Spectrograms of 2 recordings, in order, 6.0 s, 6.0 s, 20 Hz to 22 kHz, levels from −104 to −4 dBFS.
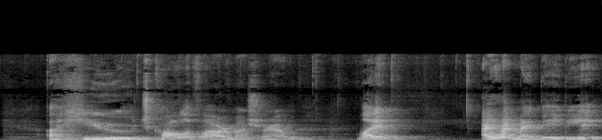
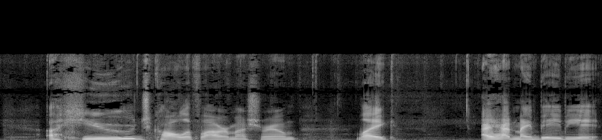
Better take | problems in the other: second | room echo; slight; dies away in 0.6 s

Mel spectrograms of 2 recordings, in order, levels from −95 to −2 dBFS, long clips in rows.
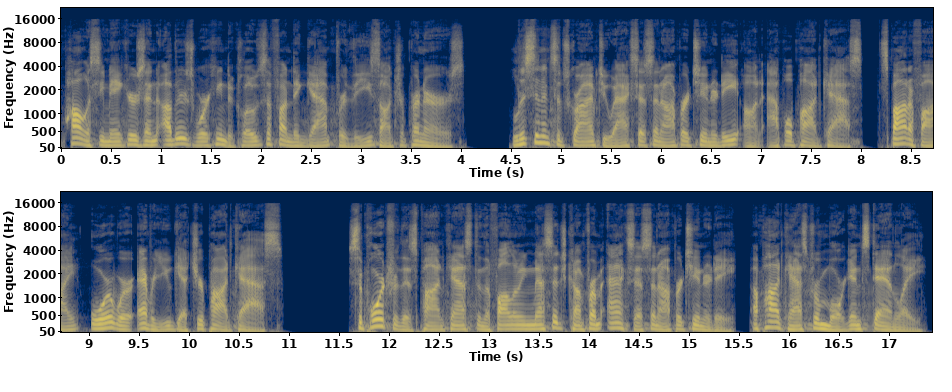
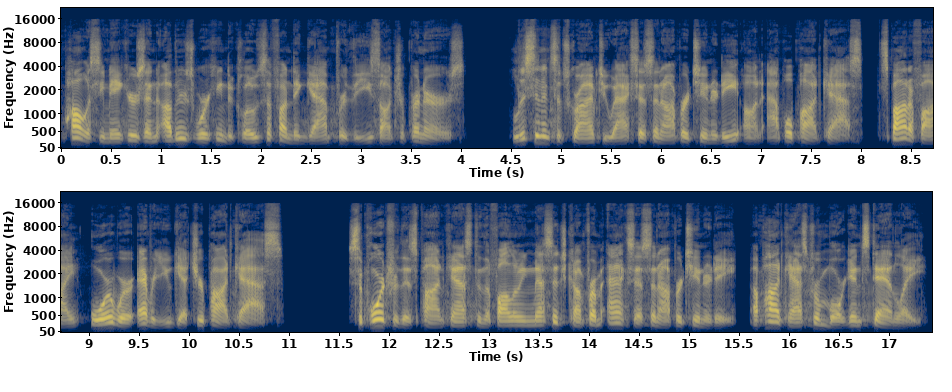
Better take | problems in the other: first | thin; very; fading below 350 Hz

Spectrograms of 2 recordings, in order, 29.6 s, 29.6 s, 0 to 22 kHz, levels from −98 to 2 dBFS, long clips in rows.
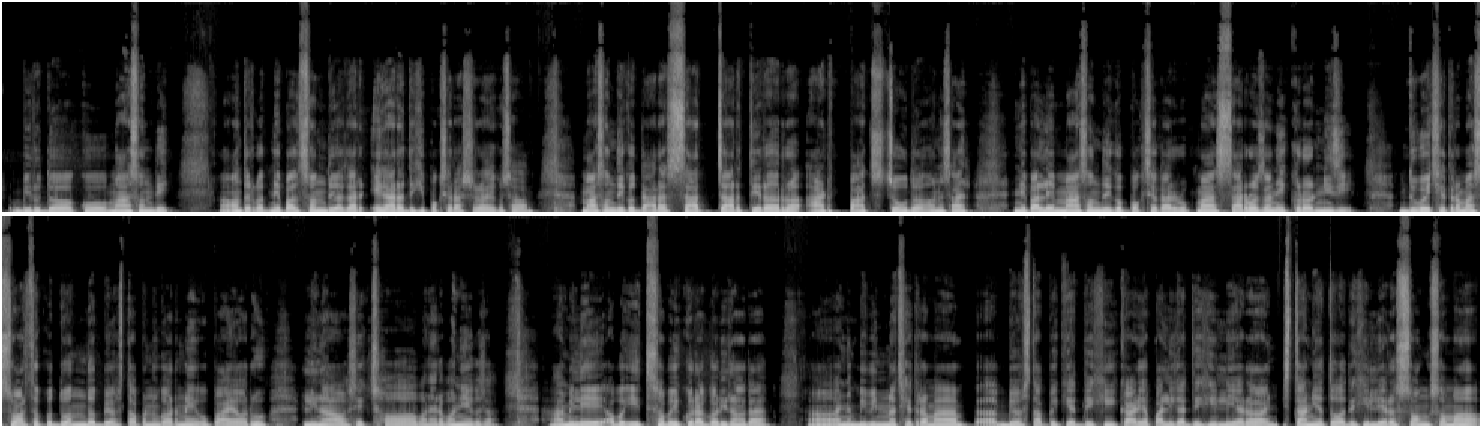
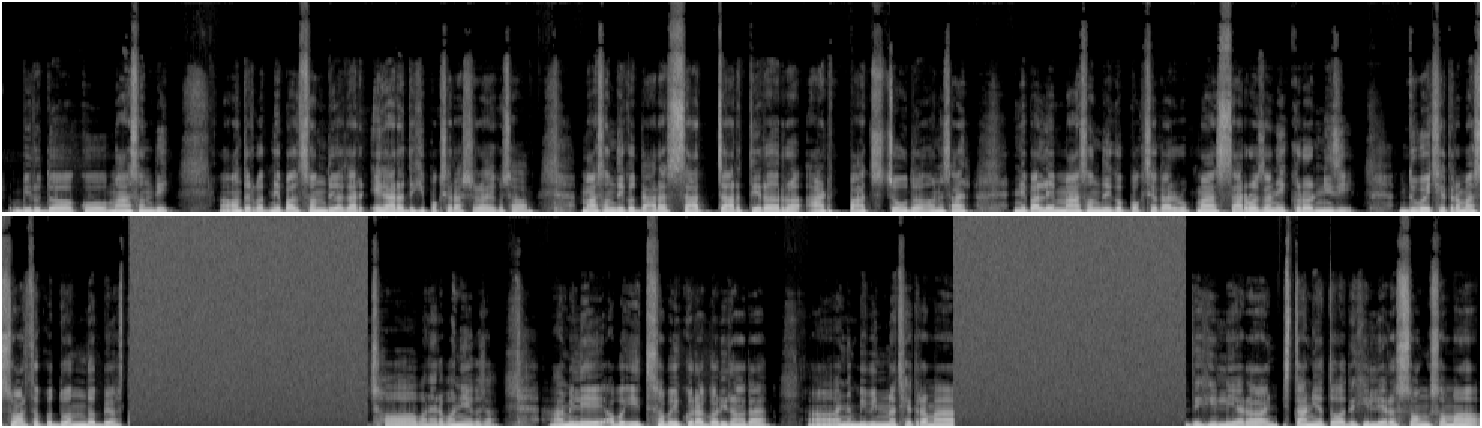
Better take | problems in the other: first | audio cutting out; filled with static; at 16 s for 2.5 s and at 24 s for 2.5 s

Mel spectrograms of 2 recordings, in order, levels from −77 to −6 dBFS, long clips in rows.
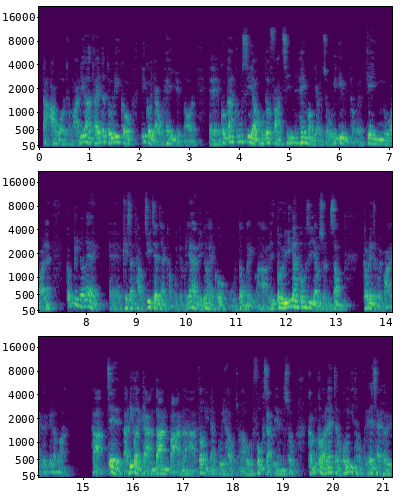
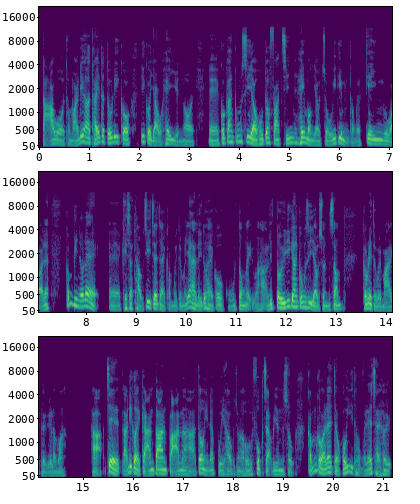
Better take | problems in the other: second | room echo; slight; dies away in 0.3 s // off-mic speech; far

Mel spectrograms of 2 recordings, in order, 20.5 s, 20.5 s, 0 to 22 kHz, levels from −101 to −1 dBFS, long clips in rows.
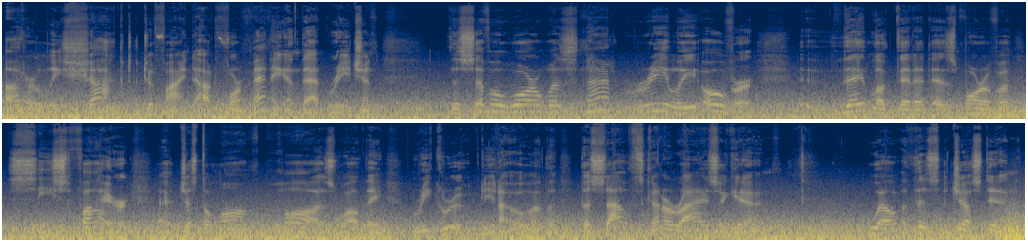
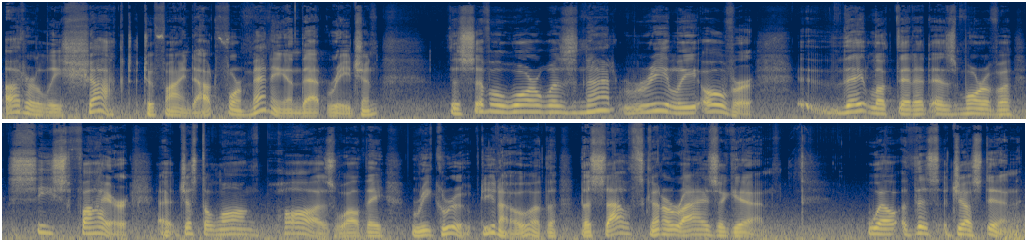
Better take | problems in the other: second | wind noise on the microphone; heavy; 3 dB below the speech; occasional gusts in the second

